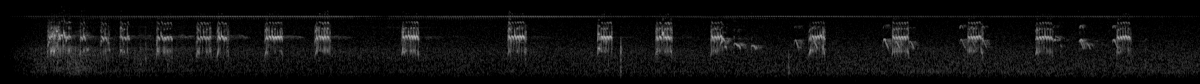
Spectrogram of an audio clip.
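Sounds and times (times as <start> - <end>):
Baird's sandpiper call: 0.4 - 11.4.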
